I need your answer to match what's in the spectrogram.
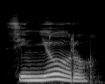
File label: "sinjoro", esperanto; vortoj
